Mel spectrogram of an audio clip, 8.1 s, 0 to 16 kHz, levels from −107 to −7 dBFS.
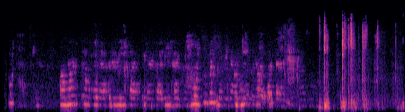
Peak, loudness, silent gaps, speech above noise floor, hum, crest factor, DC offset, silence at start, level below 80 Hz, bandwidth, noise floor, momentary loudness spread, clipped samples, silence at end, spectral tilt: -18 dBFS; -48 LUFS; none; 23 dB; none; 32 dB; under 0.1%; 0.15 s; -84 dBFS; 9 kHz; -72 dBFS; 17 LU; under 0.1%; 0 s; -3 dB/octave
